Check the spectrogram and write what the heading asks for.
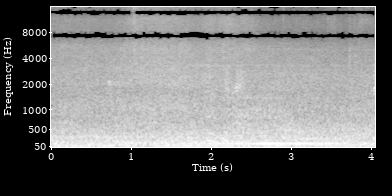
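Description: Street traffic noise: a motor vehicle's engine makes a low hum that grows louder through the second half, over steady road rumble.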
